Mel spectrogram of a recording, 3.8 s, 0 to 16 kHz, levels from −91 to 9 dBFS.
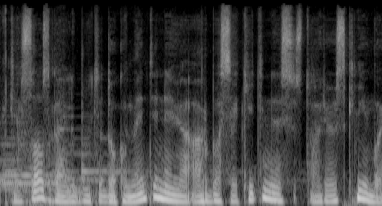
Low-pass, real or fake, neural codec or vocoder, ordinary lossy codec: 14.4 kHz; fake; codec, 32 kHz, 1.9 kbps, SNAC; MP3, 96 kbps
